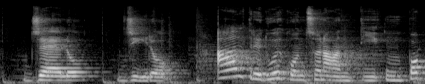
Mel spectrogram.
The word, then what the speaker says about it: giro: Se la H non ci fosse, la G andrebbe pronunciata con un suono dolce, seguita dalle vocali E oppure I. Per esempio, gelato o giro.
